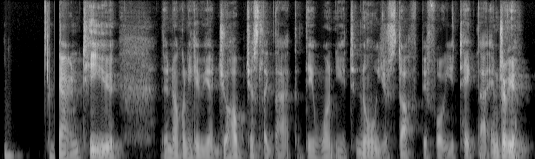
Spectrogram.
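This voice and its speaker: A man hosting a casual livestream as a career coach, tired and yawning, talking in a relaxed, rambling way and repeating requests to like and subscribe. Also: low-pitched, moderate pace.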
